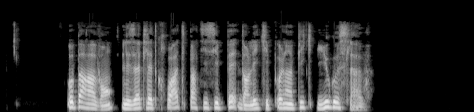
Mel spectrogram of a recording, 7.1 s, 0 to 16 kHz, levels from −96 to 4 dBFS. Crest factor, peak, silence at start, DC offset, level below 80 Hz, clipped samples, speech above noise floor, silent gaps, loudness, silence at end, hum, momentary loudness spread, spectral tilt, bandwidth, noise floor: 16 dB; 0 dBFS; 1 s; under 0.1%; -58 dBFS; under 0.1%; over 76 dB; none; -15 LUFS; 1.6 s; none; 7 LU; -7.5 dB/octave; 7.6 kHz; under -90 dBFS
